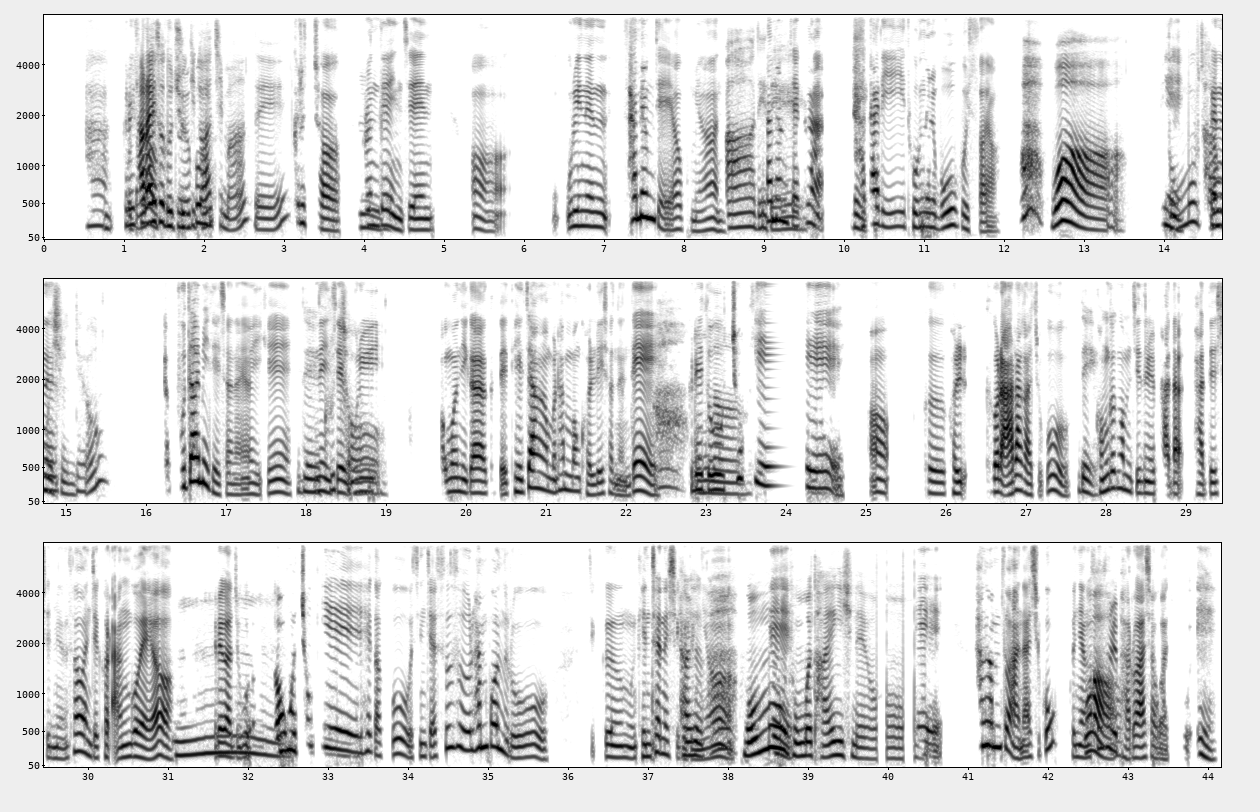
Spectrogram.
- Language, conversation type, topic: Korean, podcast, 노부모를 돌볼 때 가장 신경 쓰이는 부분은 무엇인가요?
- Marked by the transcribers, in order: other background noise; gasp; tapping; gasp; distorted speech; gasp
